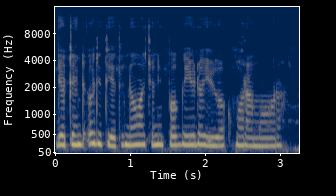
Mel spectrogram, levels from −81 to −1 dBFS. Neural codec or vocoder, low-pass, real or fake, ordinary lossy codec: codec, 44.1 kHz, 7.8 kbps, Pupu-Codec; 14.4 kHz; fake; none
